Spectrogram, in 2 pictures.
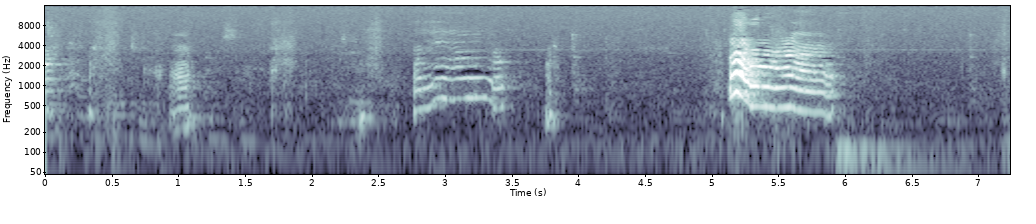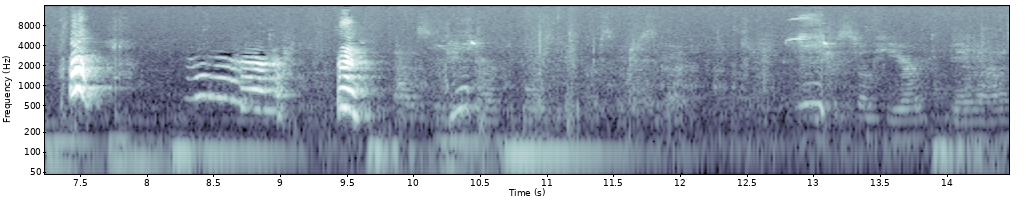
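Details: Playing Ibizan Hound puppy (Podenco Ibicenco) gives scattered soft whines, then three loud harmonic yelping barks about two seconds apart, each with a falling tail, with low rumbling thumps between them.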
